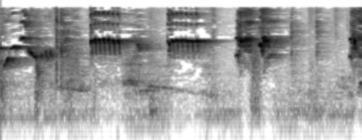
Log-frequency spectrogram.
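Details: White-rumped shama song for luring a caged bird to sing: high, buzzy trilled phrases delivered in separate bursts with short silent gaps, plus a faint descending whistle.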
